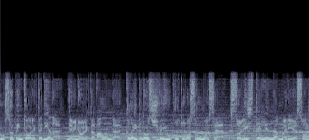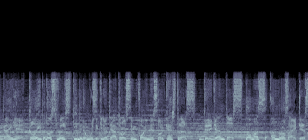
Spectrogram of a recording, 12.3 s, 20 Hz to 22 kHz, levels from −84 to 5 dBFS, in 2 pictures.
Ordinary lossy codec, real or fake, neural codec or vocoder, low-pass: Opus, 16 kbps; real; none; 9.9 kHz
